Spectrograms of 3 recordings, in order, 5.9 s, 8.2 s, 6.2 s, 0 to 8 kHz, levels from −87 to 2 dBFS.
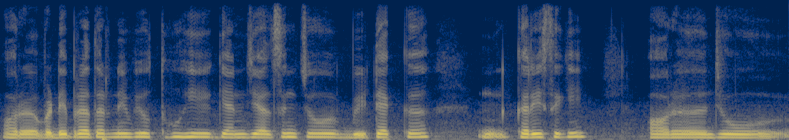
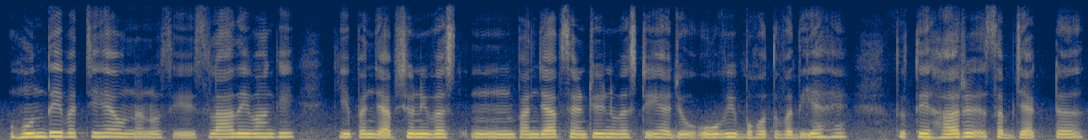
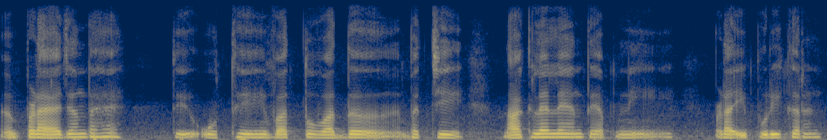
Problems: background sounds at intervals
